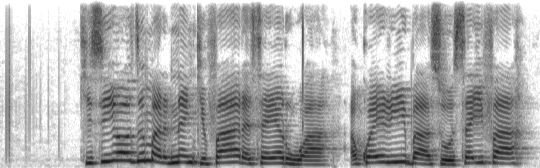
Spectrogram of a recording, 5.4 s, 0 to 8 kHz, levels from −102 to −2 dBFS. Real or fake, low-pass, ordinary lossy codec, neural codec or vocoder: real; none; none; none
